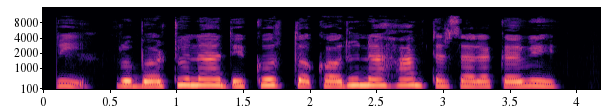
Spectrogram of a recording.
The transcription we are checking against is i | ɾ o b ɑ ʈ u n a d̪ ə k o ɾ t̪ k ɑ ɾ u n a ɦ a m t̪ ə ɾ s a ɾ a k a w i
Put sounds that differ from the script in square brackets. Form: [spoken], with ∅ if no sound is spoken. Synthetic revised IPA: i | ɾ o b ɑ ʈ u n a d̪ ə k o ɾ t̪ k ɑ ɾ u n a ɦ a m t̪ ə ɾ s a ɾ a k a w i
